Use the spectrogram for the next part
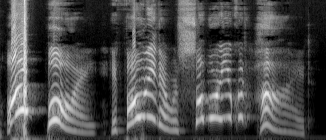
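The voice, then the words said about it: Mickey Mouse impression. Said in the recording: “That's really good. ... That's Mickey Mouse, isn't it?”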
